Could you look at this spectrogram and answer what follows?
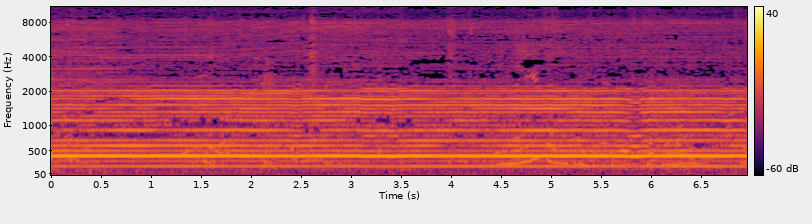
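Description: A reed wind instrument holds one steady droning note at an even level, with a few faint gliding melody notes drifting over it.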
